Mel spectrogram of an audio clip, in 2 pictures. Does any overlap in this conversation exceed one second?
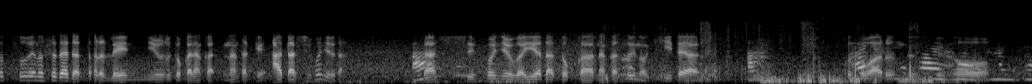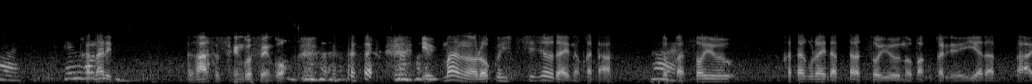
Yes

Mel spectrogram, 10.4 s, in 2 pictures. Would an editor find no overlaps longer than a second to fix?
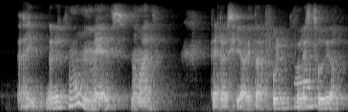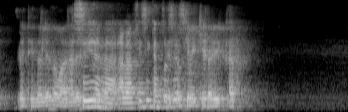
Yes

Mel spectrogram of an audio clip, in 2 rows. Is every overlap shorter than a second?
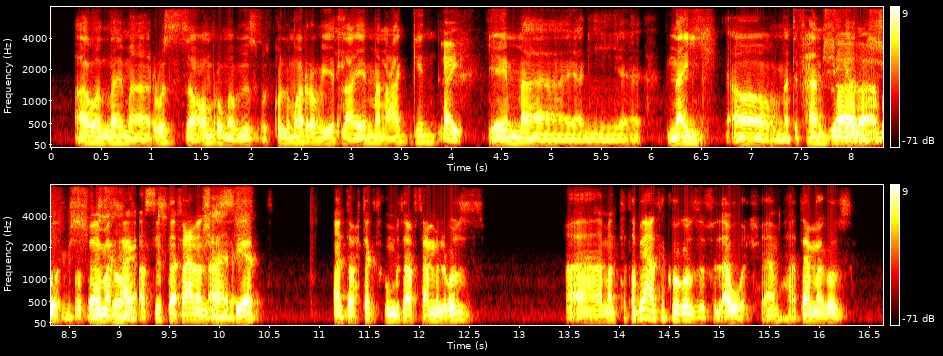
No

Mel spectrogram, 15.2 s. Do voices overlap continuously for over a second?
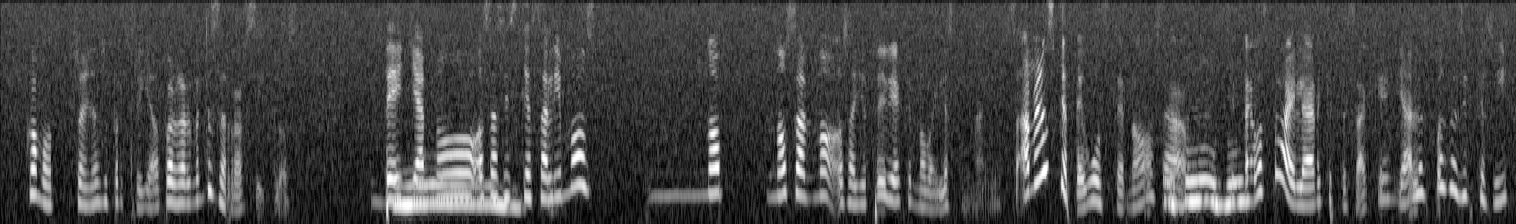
Yes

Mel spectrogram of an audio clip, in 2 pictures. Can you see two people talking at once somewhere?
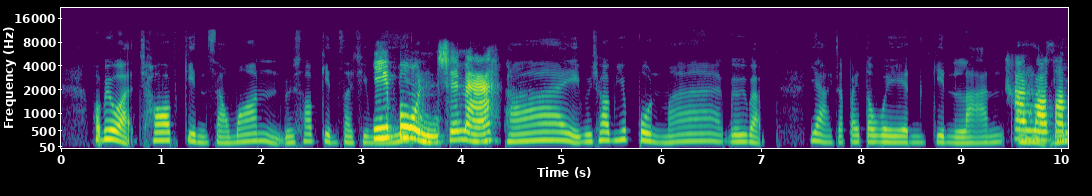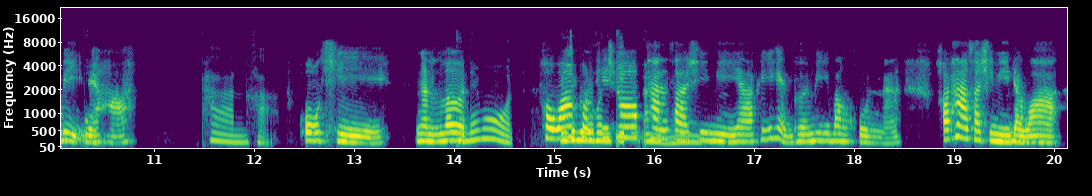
Yes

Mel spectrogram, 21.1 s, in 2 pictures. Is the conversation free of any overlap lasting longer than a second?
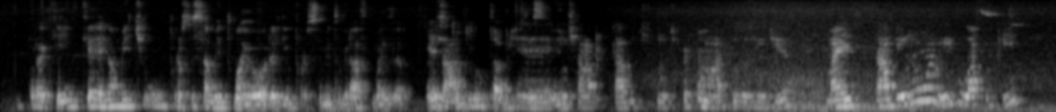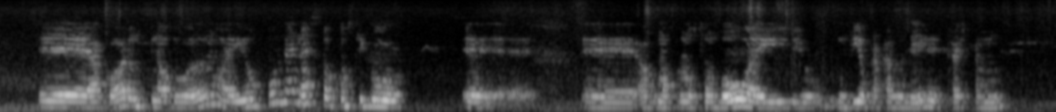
No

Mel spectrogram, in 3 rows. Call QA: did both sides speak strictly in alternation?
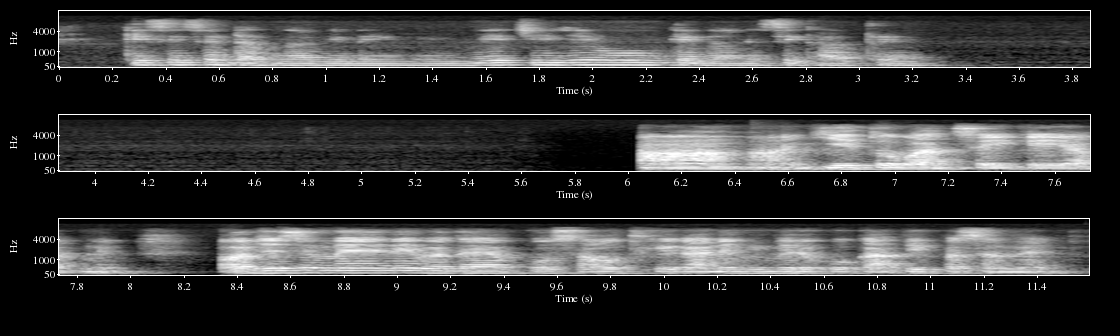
Yes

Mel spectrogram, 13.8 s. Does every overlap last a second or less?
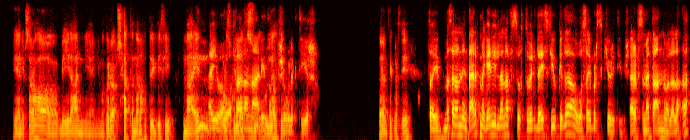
No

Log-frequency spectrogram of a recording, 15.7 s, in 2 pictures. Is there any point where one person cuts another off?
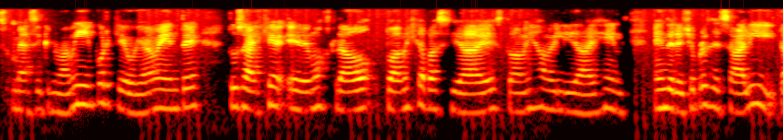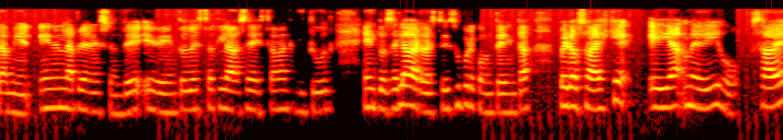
No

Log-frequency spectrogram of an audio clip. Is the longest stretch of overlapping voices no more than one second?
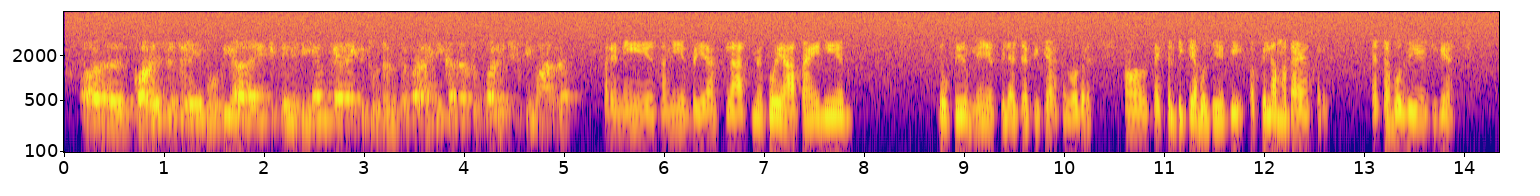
Yes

